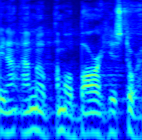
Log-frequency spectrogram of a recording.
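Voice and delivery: ordinary delivery

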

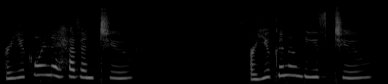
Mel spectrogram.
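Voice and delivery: worried little daughter. Retold or imitated. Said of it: "she sits on the couch and she goes".

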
